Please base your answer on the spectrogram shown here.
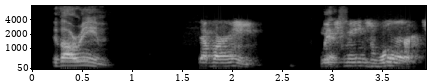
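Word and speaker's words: דברים: So that's what we get into here as we come next to the next section of, am I pronouncing this right, Don? Devarim? Devarim.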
